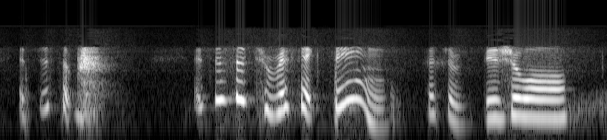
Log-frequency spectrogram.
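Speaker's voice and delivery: excited, high-pitched voice with laughter.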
